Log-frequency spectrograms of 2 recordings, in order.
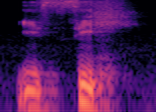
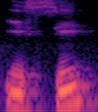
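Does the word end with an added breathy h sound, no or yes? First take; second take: yes; no. First: The final vowel ends with a breathy h sound. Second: The final vowel ends cleanly without breathiness. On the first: "in Paris, a lot of people will do kind of like a h sound at the end of every e. They'll go ici" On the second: "one of the ways is to say ici in French"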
